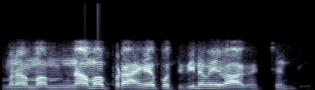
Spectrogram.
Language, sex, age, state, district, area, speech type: Sanskrit, male, 18-30, West Bengal, Paschim Medinipur, rural, conversation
